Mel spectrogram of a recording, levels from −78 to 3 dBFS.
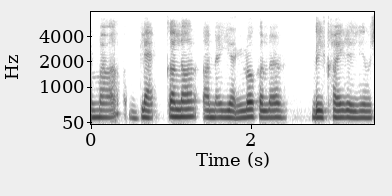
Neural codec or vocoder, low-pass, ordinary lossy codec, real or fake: codec, 16 kHz, 1 kbps, FunCodec, trained on Chinese and English, 50 frames a second; 7.2 kHz; Opus, 16 kbps; fake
